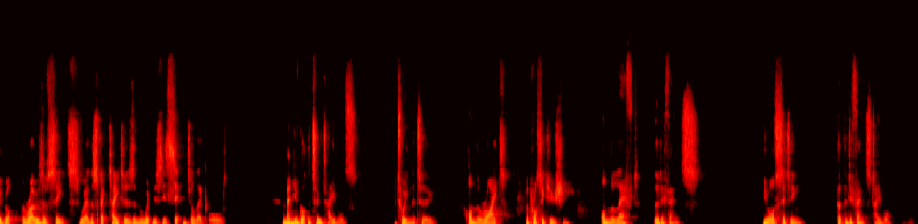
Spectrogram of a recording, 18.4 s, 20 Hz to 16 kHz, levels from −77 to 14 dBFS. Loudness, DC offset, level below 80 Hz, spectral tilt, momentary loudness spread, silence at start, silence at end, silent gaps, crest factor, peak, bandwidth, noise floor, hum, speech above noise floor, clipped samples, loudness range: -28 LUFS; under 0.1%; -60 dBFS; -6 dB/octave; 14 LU; 0 s; 0.6 s; 4.74-5.33 s, 7.70-7.87 s, 14.42-15.23 s, 16.30-16.65 s; 20 dB; -10 dBFS; 12 kHz; -81 dBFS; none; 55 dB; under 0.1%; 4 LU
